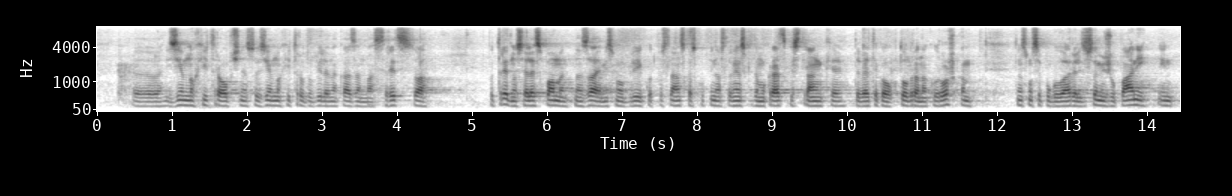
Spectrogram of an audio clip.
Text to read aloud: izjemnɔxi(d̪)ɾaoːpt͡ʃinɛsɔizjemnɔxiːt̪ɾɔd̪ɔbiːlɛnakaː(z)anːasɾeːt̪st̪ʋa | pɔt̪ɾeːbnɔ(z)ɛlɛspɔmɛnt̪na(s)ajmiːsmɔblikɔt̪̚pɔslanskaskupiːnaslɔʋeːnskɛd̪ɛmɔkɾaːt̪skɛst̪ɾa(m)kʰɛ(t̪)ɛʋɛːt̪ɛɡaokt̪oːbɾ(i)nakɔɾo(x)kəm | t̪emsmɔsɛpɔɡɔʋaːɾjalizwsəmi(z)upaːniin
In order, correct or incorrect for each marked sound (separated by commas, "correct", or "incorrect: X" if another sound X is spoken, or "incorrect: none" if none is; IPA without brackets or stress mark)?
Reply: incorrect: t̪, correct, incorrect: s, incorrect: z, incorrect: ŋ, incorrect: d̪, incorrect: a, incorrect: ʃ, incorrect: ʒ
